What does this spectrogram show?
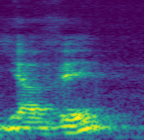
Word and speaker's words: Yahvé: révèle comme YHWH alors pour le prononcer dans la Bible de Jérusalem on dit yavit mais c'est un nom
